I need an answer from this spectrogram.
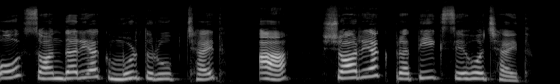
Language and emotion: Maithili, neutral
